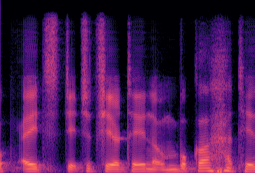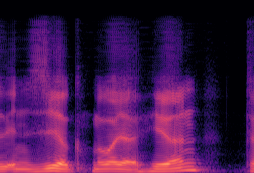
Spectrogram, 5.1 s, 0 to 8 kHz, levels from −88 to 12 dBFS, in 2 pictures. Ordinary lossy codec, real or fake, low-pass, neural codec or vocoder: none; fake; 7.2 kHz; codec, 16 kHz, about 1 kbps, DyCAST, with the encoder's durations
